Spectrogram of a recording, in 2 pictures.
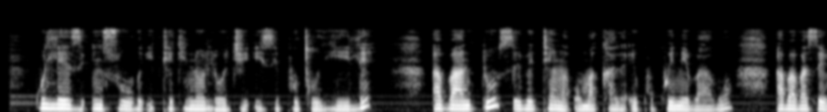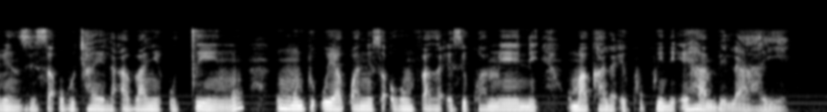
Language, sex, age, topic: North Ndebele, male, 25-35, health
